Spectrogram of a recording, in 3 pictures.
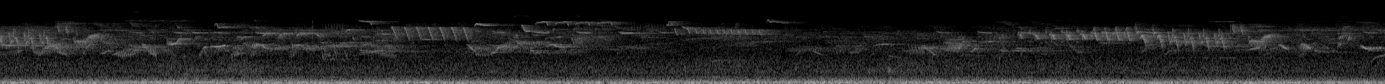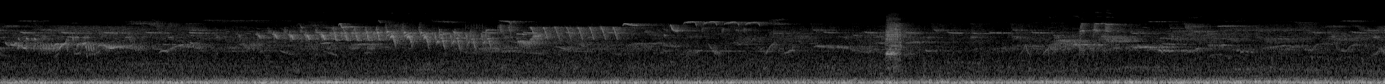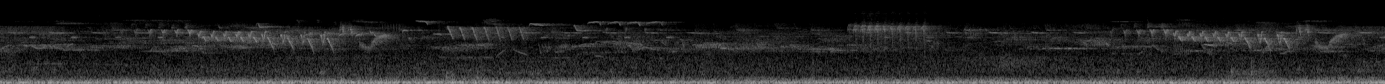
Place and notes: Nijlen, Nijlen, België - early morning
